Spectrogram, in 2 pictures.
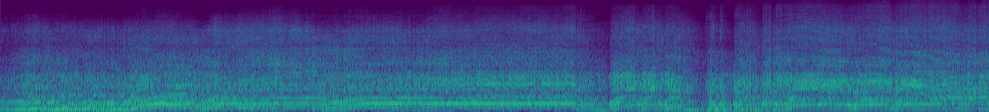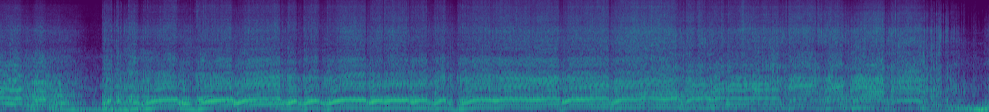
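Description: Engines of lifted, big-tyred mud trucks revving hard as they power through a mud track. The pitch is held high for several seconds at first, then rises and falls again and again in quick swoops.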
